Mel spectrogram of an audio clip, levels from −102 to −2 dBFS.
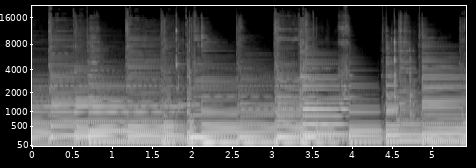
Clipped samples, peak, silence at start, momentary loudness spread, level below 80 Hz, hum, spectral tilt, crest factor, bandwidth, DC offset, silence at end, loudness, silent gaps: under 0.1%; -10 dBFS; 0 s; 6 LU; -52 dBFS; none; -8 dB/octave; 16 dB; 15 kHz; under 0.1%; 0 s; -27 LUFS; none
